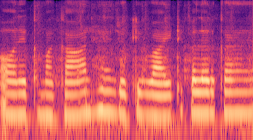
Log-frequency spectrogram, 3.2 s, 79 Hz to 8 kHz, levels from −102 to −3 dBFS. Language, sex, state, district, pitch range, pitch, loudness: Hindi, female, Bihar, Katihar, 180-195 Hz, 185 Hz, -17 LUFS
